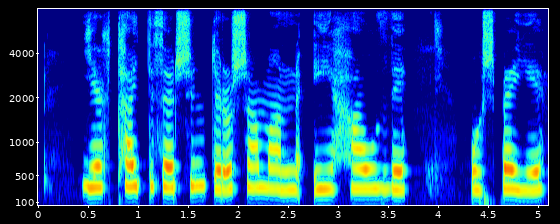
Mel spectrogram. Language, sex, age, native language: Icelandic, female, 12, Icelandic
